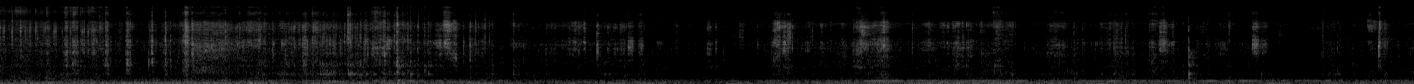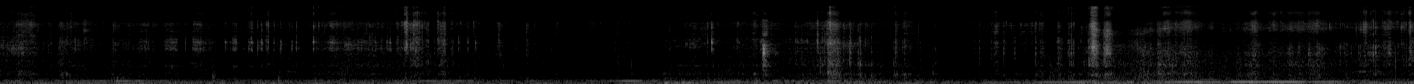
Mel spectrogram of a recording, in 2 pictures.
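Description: Kittens' paws scratching and scrabbling on the cardboard floor and sides of a box, an irregular run of light scratches and taps as they crawl over one another.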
